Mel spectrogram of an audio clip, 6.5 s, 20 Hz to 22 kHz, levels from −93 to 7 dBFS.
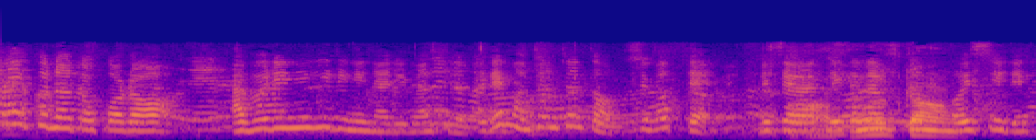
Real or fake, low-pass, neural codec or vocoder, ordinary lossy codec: real; 7.2 kHz; none; none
